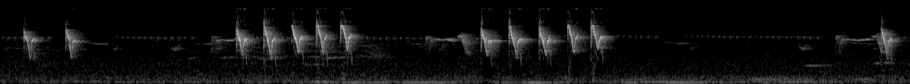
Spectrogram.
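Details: Lure recording combining two cisem birds: a held high whistle runs under rapid bursts of five or six sharp descending chirps, then brief pauses and scattered single notes, with faint low background rumble.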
